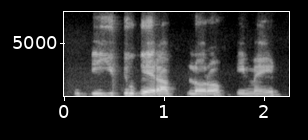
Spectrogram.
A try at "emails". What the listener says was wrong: No es emails, emails. Remember the linking words, consonants and vowels. Get a lot of emails or females.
